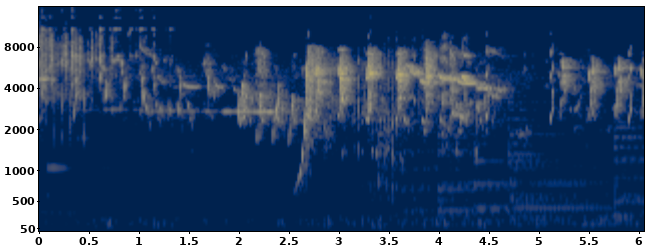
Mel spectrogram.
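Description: Wild birds chirping and twittering in quick, high-pitched notes, densest in the middle, with one loud upward-sweeping call about two and a half seconds in. Soft background music with held chords runs underneath.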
